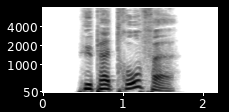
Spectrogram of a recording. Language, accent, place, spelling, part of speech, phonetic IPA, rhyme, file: German, Germany, Berlin, hypertrophe, adjective, [hypɐˈtʁoːfə], -oːfə, De-hypertrophe.ogg
- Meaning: inflection of hypertroph: 1. strong/mixed nominative/accusative feminine singular 2. strong nominative/accusative plural 3. weak nominative all-gender singular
